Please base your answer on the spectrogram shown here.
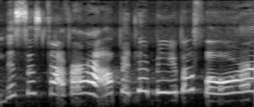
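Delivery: high-pitched, acted-out amazement; amazed excitement. Speaker holding the unexpected check in hand, amazed excitement. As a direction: squeal it high, reliving the thrill.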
